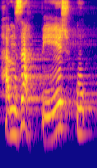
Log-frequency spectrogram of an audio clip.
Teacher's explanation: پیش کو بھی معروف پڑھنا ہے، مجہول آواز سے بچنا ہے اور کھینچنا نہیں ہے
